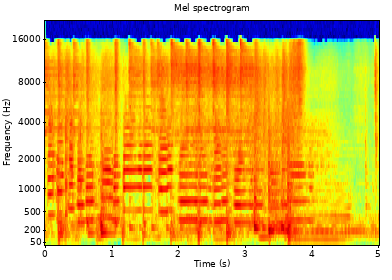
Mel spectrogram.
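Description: A trumpet plays a loud jazz melody.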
